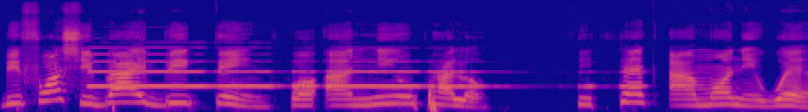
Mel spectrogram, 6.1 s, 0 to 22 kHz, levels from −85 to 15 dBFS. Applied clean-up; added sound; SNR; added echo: neural mask model RNNoise.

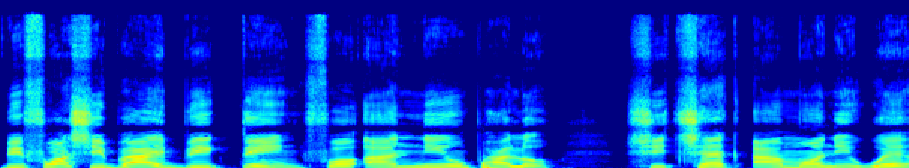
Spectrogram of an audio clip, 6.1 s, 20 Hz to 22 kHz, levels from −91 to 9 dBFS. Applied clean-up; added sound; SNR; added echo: none; none; none; none.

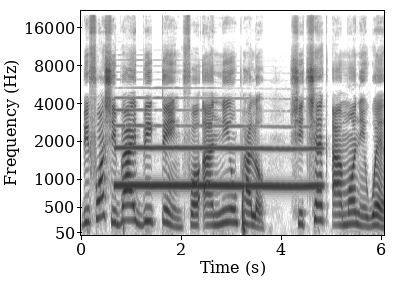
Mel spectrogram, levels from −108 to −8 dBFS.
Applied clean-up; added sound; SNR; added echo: none; Wind instrument, woodwind instrument; 1 dB; none.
